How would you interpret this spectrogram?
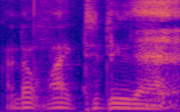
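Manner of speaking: playing his wife politely refusing in English accent. Imitating wife's English accent, turning down the podcast. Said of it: "I like when you do her English accent".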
